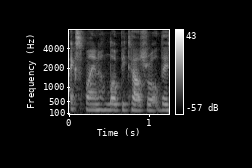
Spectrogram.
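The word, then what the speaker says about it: L'Hôpital: concepts are really beautiful this dude l'hopital is french and his name is not hospitals a lot of students mispronounce it but technically it does translate to hospital but please call him l'hopital anyway so there's that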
